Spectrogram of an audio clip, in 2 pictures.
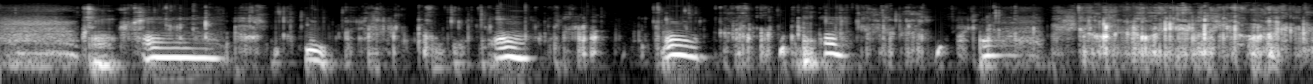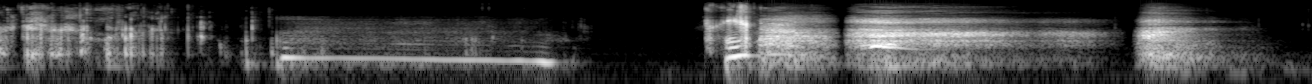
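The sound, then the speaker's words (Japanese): Kissing, soft wet smacks in irregular bursts mixed with sighs and breathy exhalations, faint and intimate, with brief pauses between clusters. “先生のファーストキス、ごちそうさまでした。キスはこれくらいにして”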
